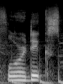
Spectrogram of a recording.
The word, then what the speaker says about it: Floradix: Spell it, please. Floradix. Okay, DIX. Floridix, not that.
